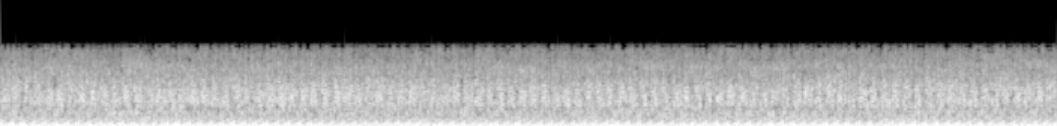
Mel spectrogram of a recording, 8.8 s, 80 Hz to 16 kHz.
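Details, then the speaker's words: 1973 VW Thing (1600cc) first start during restoration, fuel fed from a gas can; low lumpy uneven idle with slight stumbles and hesitation; timing only roughly right, mixture and choke untuned, timing later set correctly. "Timing was sort of right. Since then, we went ahead and timed it correctly once we got it running. Air fuel mixture and choke and whatnot were not really where they needed to be, but it got it running. It had a little hesitation in it, but it got it started."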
